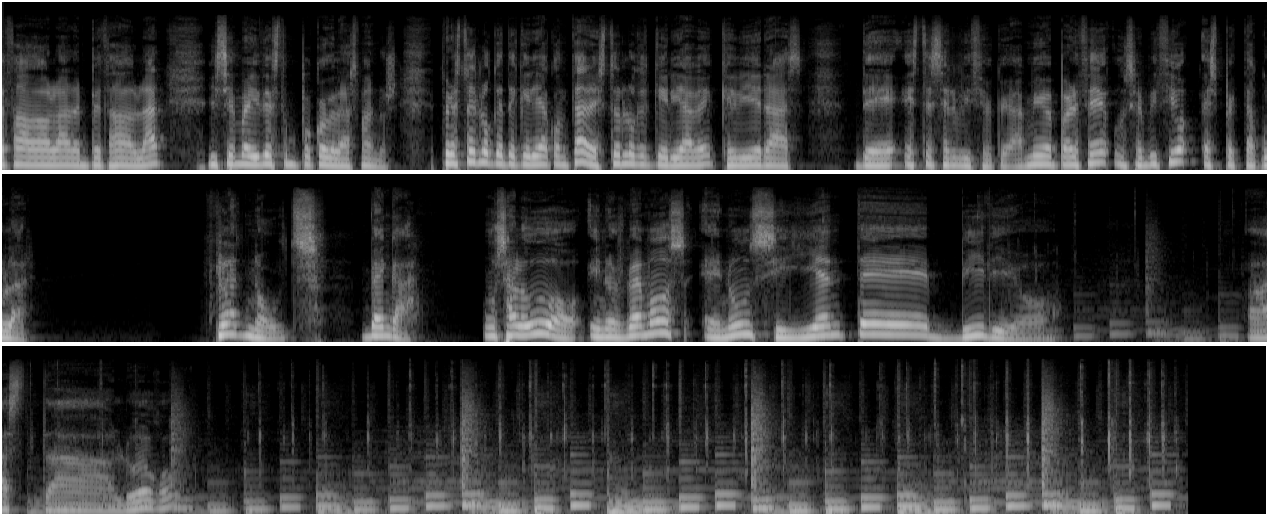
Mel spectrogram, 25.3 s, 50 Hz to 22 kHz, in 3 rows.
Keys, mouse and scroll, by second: 14.8 super+x.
